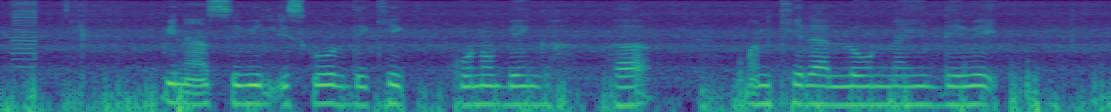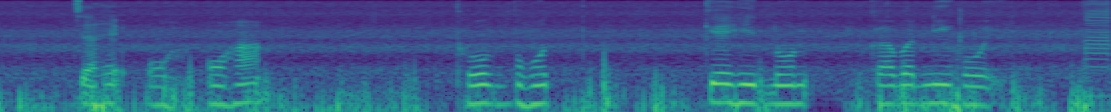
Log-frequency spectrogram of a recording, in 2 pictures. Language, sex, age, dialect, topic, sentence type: Chhattisgarhi, male, 25-30, Eastern, banking, statement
